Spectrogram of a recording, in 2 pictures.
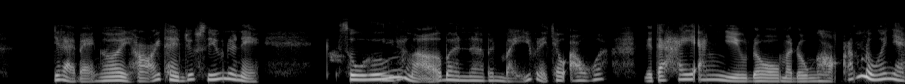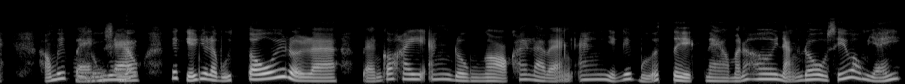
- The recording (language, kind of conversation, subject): Vietnamese, advice, Làm thế nào để khắc phục rối loạn giấc ngủ sau chuyến bay lệch múi giờ?
- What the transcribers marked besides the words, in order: tapping; other background noise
